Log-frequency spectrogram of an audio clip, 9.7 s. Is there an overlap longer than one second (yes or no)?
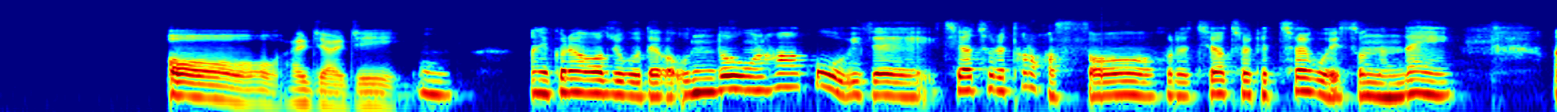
no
